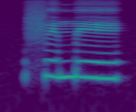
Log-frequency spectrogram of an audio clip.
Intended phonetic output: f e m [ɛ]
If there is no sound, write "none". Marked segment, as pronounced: e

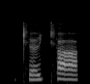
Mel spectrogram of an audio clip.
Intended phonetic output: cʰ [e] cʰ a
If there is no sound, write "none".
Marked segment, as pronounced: ɛ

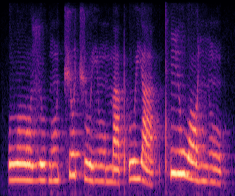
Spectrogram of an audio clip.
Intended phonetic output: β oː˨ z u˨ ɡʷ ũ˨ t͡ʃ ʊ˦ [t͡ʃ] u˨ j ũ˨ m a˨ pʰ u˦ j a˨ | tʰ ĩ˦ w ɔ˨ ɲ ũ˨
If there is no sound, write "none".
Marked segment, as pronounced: t͡ʃ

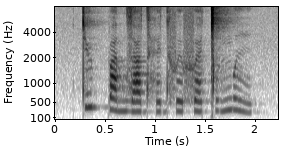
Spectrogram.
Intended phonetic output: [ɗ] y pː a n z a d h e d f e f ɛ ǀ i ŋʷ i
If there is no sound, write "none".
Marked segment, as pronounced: t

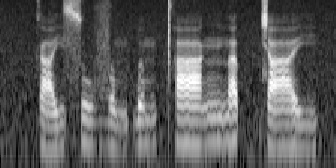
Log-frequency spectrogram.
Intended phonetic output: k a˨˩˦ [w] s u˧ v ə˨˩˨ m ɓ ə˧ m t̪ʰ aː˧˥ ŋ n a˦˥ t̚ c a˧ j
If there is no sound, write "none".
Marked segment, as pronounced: j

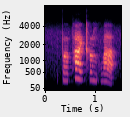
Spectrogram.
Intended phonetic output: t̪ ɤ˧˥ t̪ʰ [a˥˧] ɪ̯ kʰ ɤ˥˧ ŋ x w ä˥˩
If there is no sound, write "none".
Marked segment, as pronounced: a˥˧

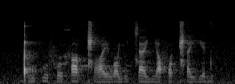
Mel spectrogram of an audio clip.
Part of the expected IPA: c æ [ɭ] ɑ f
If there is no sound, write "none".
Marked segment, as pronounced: ʎ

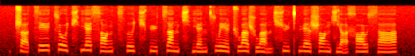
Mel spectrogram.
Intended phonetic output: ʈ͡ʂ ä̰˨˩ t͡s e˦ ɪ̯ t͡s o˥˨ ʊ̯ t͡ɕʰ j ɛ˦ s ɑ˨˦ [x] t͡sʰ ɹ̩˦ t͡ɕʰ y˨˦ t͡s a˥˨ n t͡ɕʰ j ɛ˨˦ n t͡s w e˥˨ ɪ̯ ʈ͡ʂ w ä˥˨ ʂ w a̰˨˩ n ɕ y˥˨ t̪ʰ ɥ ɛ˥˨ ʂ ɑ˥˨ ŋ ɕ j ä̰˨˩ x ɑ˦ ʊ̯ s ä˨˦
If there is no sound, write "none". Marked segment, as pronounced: ŋ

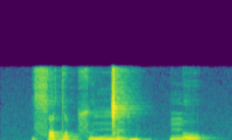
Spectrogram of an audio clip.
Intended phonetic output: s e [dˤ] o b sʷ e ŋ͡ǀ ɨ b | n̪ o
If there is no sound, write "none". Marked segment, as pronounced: dˤ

